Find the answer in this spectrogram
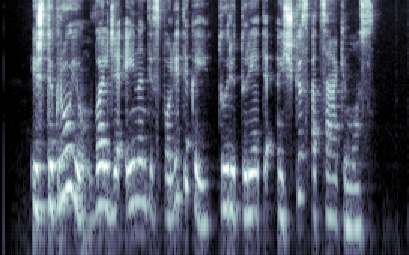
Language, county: Lithuanian, Panevėžys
